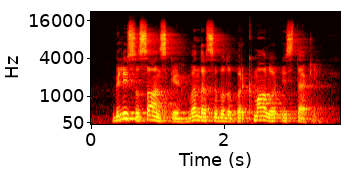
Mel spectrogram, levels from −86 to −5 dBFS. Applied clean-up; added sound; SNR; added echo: none; none; none; none.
